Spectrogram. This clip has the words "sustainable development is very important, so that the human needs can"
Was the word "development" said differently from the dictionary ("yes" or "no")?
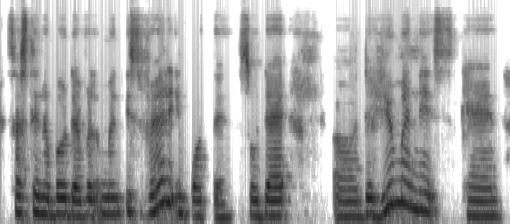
no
